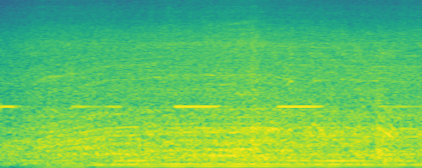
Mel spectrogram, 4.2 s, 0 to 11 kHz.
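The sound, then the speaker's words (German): A heavy 150-tonne mobile crane truck, brought to lift a special container over a zoo wall into the elephant house, reverses with its engine rumbling low and steady while a high, evenly spaced backup beep repeats over it. “Der 150 Tonnen Autokran, mit dem der Spezialcontainer über die Zoomauer in das Elefantenhaus gehoben also, wird, ist auch bereits da.”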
